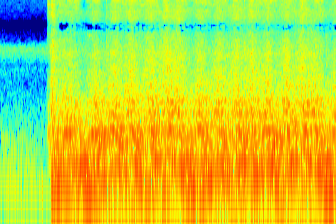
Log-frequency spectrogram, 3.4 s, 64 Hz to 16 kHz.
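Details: El Camino carbureted V8, first start in 23 years: catches abruptly after half a second of quiet and settles into a steady, slightly uneven idle; old dry fuel lines found leaking afterward.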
